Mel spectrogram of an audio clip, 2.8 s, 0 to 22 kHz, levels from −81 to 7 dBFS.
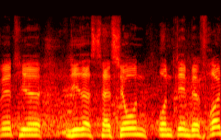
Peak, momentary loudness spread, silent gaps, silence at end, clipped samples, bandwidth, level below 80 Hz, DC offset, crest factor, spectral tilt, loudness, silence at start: -4 dBFS; 4 LU; none; 0 s; under 0.1%; 14 kHz; -52 dBFS; under 0.1%; 14 dB; -6.5 dB/octave; -18 LUFS; 0 s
